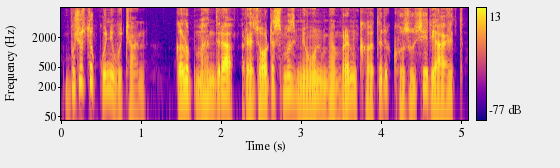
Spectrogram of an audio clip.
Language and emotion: Kashmiri, surprised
